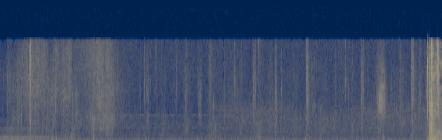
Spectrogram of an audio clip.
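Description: A body is dragged across a hard floor.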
